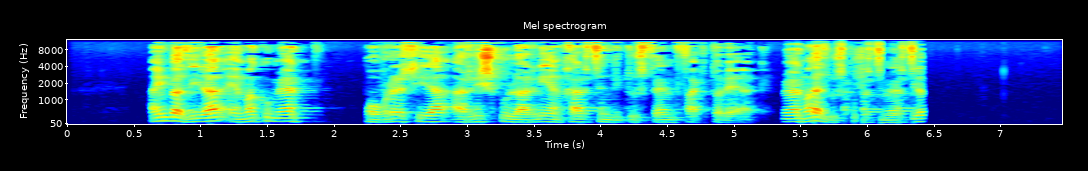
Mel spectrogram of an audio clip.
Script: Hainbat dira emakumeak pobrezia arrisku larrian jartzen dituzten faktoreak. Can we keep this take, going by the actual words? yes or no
no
